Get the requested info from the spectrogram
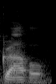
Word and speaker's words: Gravel: It's actually pronounced Gravel. – Gravel? – Yeah, it's spelled Gravel. And I always Gravel. – Keep calling it, but I've been told many times by Ben that it's just Gravel.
